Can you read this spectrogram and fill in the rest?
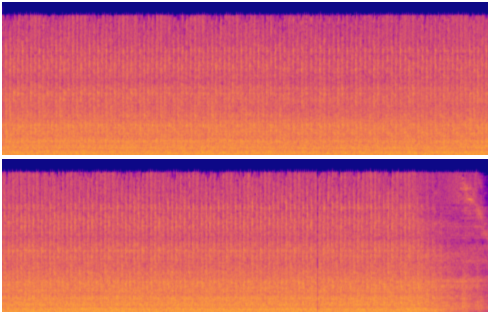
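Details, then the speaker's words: Car with individual ignition coils shaking at idle with a stumble about four times a second; unplugging coil connectors one at a time showed the misfire is in cylinder three. "En este caso, claramente vimos que la falla de encendido viene en el cilindro tres."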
